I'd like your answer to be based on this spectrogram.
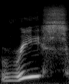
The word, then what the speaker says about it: Rhys: But in the name Rhys, which is spelled R-H-Y-S, it has an E sound.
